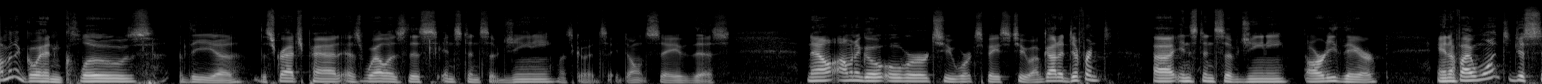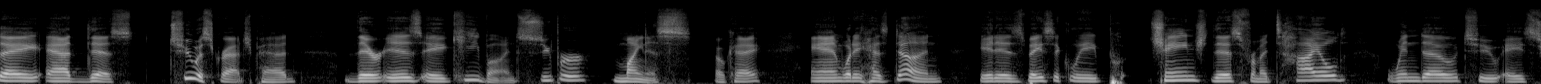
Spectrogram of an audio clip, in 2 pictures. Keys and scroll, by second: 2.0 super+q, 4.8 super+q, 22.4 super+-.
